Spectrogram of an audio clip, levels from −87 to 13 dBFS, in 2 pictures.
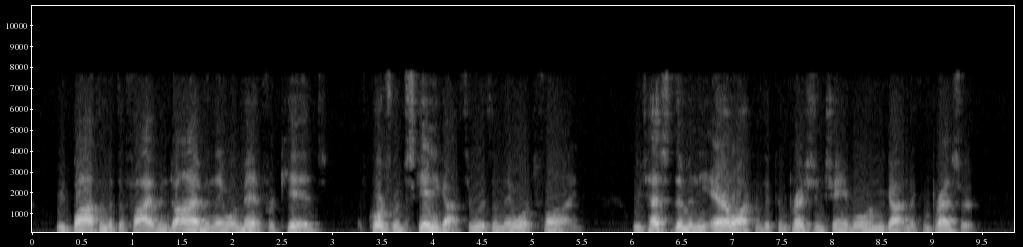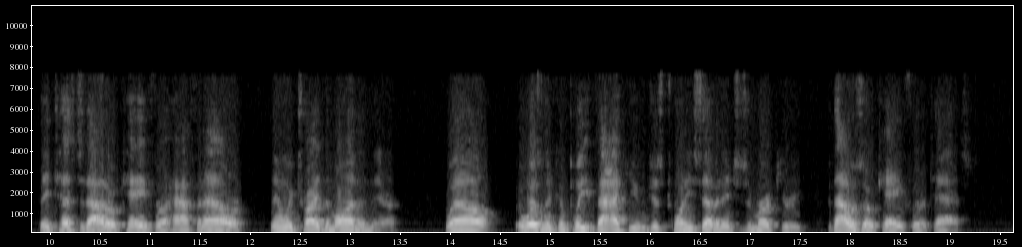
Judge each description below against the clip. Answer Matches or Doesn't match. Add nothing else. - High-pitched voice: Doesn't match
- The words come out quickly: Matches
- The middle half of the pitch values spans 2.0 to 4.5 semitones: Matches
